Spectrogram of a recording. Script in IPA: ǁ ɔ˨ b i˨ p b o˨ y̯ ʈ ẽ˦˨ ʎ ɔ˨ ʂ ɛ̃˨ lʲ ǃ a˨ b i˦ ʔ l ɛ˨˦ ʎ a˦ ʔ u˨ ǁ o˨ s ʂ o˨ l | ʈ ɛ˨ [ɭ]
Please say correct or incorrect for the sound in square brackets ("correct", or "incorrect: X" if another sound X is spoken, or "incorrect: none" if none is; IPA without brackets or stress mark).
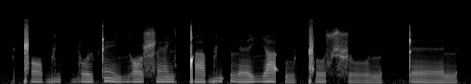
incorrect: l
